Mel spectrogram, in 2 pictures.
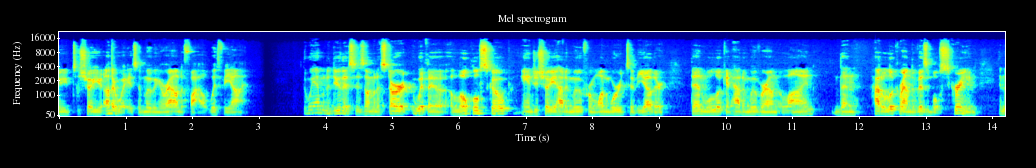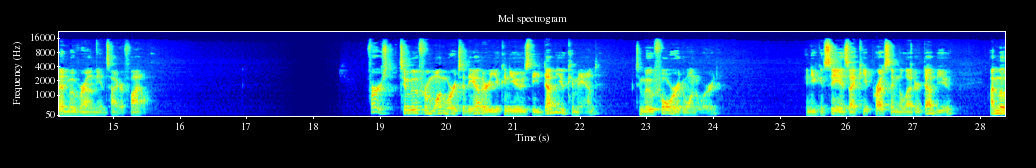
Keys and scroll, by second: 22.8 w, 24.5 w, 25.7 w, 26.8-28.3 typing.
